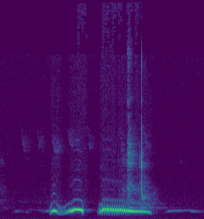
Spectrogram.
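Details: A single field-voice fighting coo phrase of a spotted dove, used to attract wild doves: a quick double hooked coo, then one drawn-out deep coo that sags gently in pitch.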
